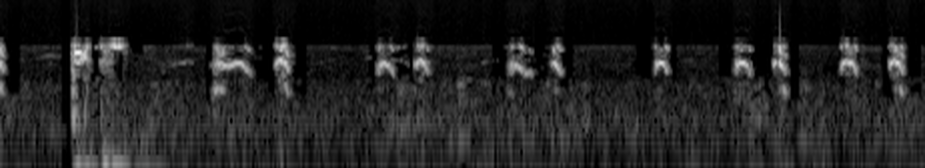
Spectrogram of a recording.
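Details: Peregrine falcon chicks at a nest on the PGE building in Toruń beg for food with a rapid series of high, thin, down-slurred squeals, about a dozen in six seconds, with one brief low thump near the start.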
